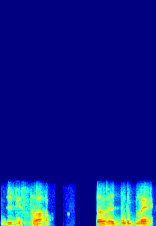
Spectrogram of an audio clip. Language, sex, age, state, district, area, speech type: Urdu, male, 18-30, Uttar Pradesh, Saharanpur, urban, conversation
